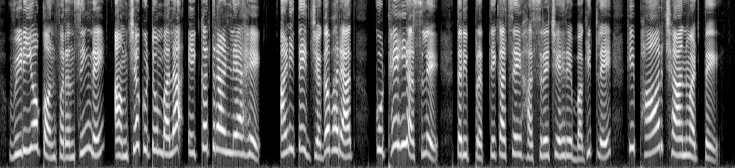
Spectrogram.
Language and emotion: Marathi, happy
